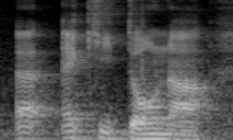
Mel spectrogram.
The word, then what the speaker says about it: Echidna: Fun fact, if you actually type Echikana, just Echikana, Echidona, or however you say her name, I think I'll just call it Echidona, like the Japanese way of saying it.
